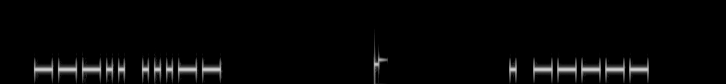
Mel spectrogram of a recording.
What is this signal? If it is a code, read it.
Morse code, heard as a keyed tone, about 20 wpm, 700 Hz. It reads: 83 E0
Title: Two Letter-Number Combinations - 20wpm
